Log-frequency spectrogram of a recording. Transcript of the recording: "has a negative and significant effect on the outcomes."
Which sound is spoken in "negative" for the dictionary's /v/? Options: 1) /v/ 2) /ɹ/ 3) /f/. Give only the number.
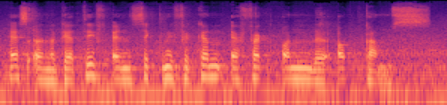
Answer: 3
